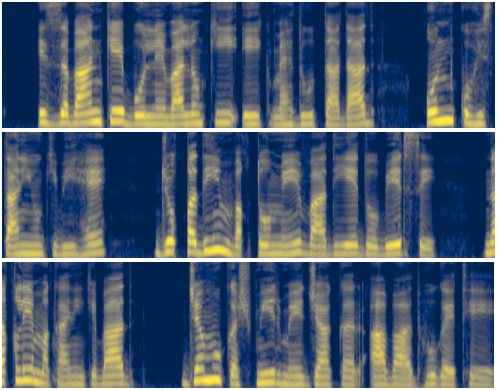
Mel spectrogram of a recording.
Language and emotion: Urdu, neutral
